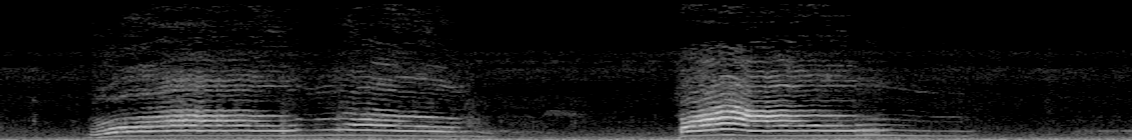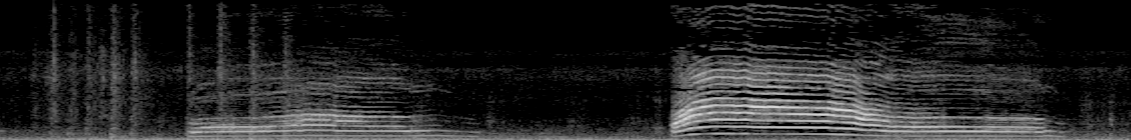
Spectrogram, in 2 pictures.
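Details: Domestic cats described as angry and not getting along with each other: four long drawn-out wailing yowls, each about one to one and a half seconds, rich and nasal, pitch wavering then falling, separated by quiet pauses indoors.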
